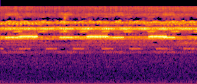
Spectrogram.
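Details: Gentle evening chirping of crickets in a park, a bright continuous high trill with faint pulsing and a quiet low rumble underneath.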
